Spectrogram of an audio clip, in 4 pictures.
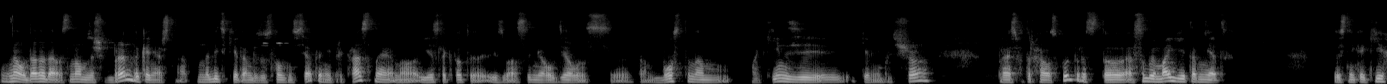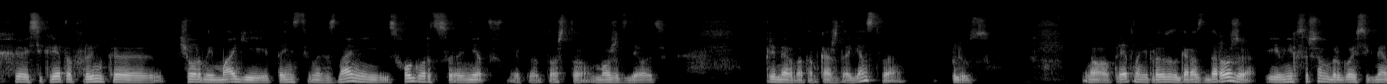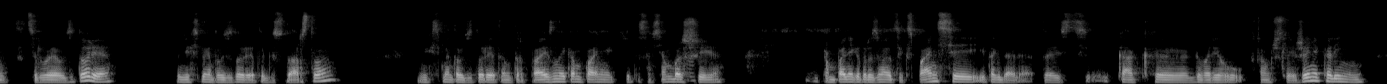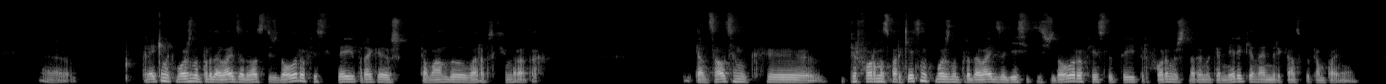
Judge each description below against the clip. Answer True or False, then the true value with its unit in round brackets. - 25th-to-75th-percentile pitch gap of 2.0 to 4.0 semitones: True (2.9 semitones)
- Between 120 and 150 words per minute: True (145 wpm)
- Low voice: True (115 Hz)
